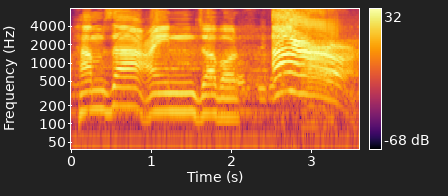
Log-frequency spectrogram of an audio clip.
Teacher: হলকের মাঝখান, একটা কথা বলে রাখি যে যতগুলো হরফ আছে, সমস্ত হরফের মধ্যে যেই 2টা হরফের উচ্চারণ আমাদের নিকট কঠিন মনে হয়, তার মধ্যে এই 2টা হরফ, একটার নাম হইল আইন, আরেকটার নাম হইল হা। এই 2টা হরফ চাপ দিয়া বলতে হয়, গলার মধ্যখান থেকে এই 2টা হরফ উচ্চারিত হয়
